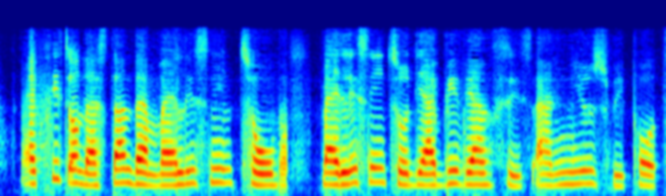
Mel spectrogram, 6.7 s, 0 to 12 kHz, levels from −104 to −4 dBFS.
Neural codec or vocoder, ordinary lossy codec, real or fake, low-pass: codec, 16 kHz, 0.8 kbps, ZipCodec; AAC, 48 kbps; fake; 7.2 kHz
